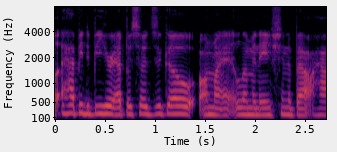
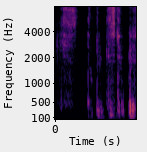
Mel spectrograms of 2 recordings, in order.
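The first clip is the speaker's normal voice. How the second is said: harsh whisper to herself; 10 dB quieter than usual. Retold or imitated. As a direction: hiss out the self-scolding. Scolding herself in her head.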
